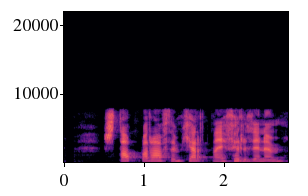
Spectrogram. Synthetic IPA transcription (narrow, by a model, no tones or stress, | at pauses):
st̪apːaɾav̥θɛmçɛɾt̪̚naifɪɾðɪnʏm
